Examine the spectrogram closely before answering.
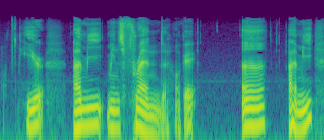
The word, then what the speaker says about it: un ami: Okay, un ami, and then we tend to make this little link between the two. Un ami, un ami.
